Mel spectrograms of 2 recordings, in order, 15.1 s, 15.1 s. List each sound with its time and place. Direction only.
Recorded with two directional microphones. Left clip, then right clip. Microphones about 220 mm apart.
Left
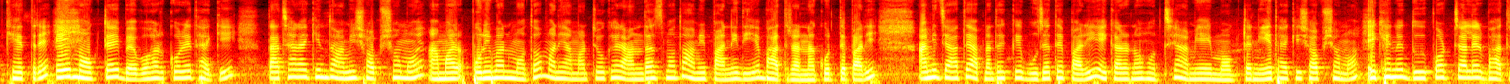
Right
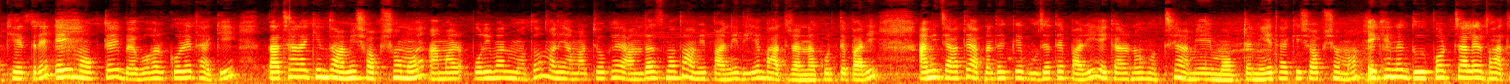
0.1 s a woman's voice: 55° left (ahead or behind)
